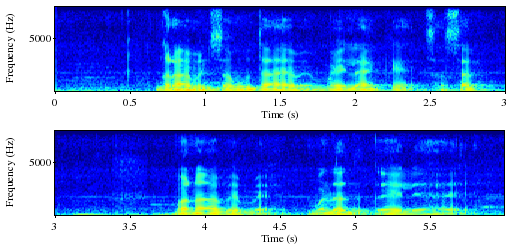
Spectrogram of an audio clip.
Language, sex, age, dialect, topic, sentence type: Magahi, male, 18-24, Southern, agriculture, statement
